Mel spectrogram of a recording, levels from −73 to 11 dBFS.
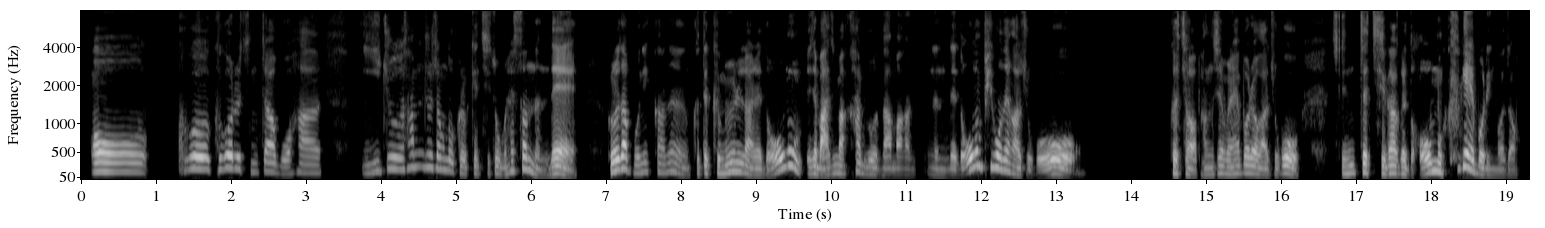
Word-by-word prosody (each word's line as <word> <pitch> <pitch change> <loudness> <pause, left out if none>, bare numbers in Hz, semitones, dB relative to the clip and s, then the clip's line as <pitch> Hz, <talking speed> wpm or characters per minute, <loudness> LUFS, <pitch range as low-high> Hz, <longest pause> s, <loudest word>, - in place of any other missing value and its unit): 어 155 -1 +4 0.4
그거 205 +1 +3
그거를 210 +1 +1
진짜 155 -4 -4
뭐 120 -3 -9
한 140 0 -7 0.6
2 140 +6 -12
주, 205 +1 -3
3 230 +4 -9
주 230 0 -6
정도 190 -6 -5
그렇게 125 -2 -8
지속을 120 -2 -8
했었는데 130 - +2 0.4
그러다 190 +6 +6
보니까는 145 -4 -9
그때 125 +2 -4
금요일날에 130 -4 -2
너무 230 - +2
이제 125 +1 -1
마지막 125 +4 +1
하루 120 -8 -5
남아갔는데 105 -1 -7
너무 245 +4 +3
피곤해 220 -6 +2
가지고 110 - +2 1.2
그쵸. - - 0
방심을 115 +3 -5
해 125 - -4
버려 130 -2 +1
가지고 105 +5 +1 0.4
진짜 135 +4 -1
지각을 125 -3 0
너무 160 0 +3
크게 230 +3 +4
해 180 - +3
버린 110 -6 -2
거죠. 90 -1 -10
140 Hz, 265 characters per minute, -23 LUFS, 115-170 Hz, 1.2 s, 그러다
